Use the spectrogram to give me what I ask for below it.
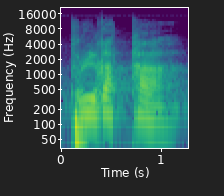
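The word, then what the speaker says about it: Vulgata: 그 당시 그들이 그렇게 성스럽다고 구별했던 그 성경 라틴어 성경을 성경 이름이 뭐냐하면 불가타 성경이라 라틴어로 불가타라 그래요. 영어로는 벌게이트라고 읽는데 벌게이트가 불같타라는 말이에요.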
